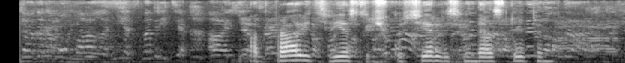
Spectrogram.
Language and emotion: Russian, sad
